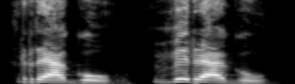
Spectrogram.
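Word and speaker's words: virago: Okay तो इनको इसका प्रोनाउंसिएशन क्या है, विरागो, ठीक है।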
